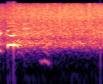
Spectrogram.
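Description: A dense, steady wash of audience applause for an audience member who performed a stupid human trick, many hands clapping together into an even crackling roar that holds at a fairly loud level throughout the brief moment.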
